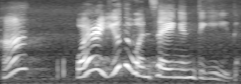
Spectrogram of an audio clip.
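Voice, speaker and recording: A woman voicing an excitable little girlish companion creature in a game, squeaky and dramatic. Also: normal speed, a little hiss or hum, heavily acted. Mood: indignant. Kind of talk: game voice acting. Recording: studio voice with reverb and game music.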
